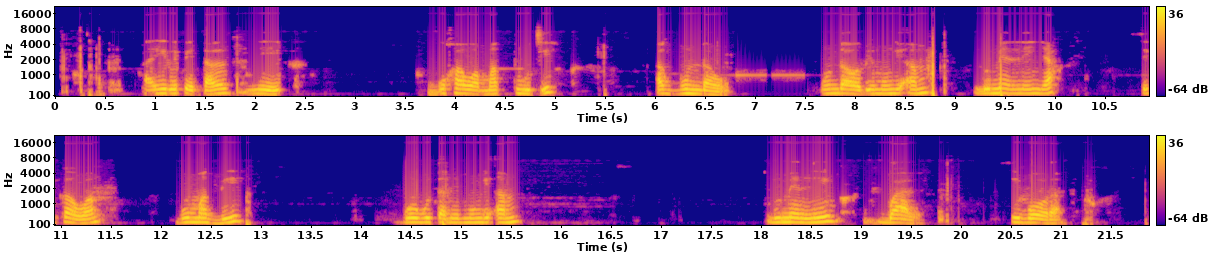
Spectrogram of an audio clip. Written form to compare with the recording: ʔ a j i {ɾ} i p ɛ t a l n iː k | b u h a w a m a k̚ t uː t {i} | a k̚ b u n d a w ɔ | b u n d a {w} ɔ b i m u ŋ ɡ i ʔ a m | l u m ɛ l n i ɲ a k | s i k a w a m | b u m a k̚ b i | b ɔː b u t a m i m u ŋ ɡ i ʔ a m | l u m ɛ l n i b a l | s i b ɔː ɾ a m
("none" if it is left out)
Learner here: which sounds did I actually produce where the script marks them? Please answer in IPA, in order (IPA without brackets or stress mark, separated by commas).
ɾ, i, w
